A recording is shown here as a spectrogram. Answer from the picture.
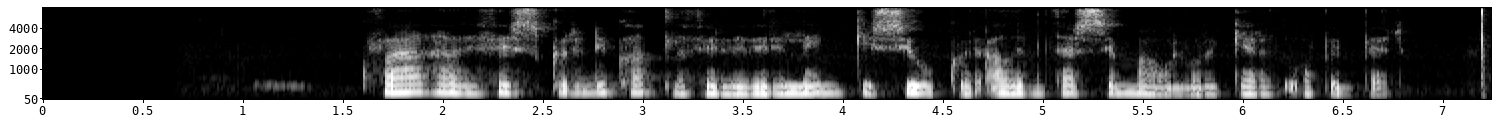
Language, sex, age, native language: Icelandic, female, 30-39, Icelandic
